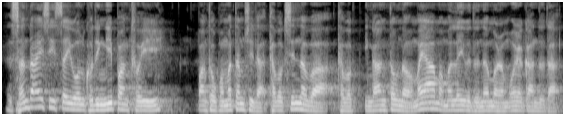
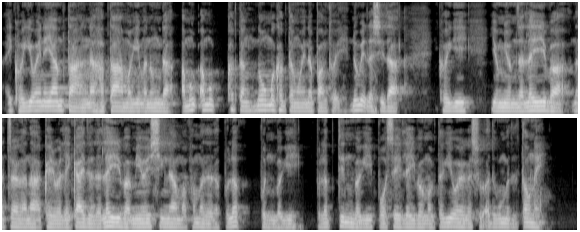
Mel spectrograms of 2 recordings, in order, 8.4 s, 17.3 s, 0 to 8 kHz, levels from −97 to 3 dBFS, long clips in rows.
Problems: none marked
